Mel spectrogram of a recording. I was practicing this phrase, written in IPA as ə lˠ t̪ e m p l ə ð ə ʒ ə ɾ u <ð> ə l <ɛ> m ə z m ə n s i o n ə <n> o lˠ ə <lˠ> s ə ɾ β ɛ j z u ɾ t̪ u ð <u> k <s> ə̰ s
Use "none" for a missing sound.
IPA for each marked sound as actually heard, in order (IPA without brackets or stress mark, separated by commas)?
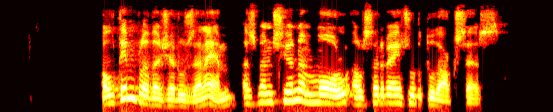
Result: z, ɛ, m, lˠ, ɔ, s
